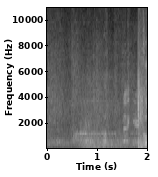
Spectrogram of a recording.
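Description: Steady background din of a bowling alley, an even noisy hum with no distinct strike or crash.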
